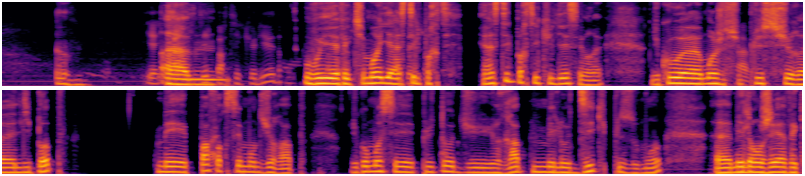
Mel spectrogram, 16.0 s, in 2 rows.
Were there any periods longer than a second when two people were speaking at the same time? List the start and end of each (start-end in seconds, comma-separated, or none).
3.0-4.5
